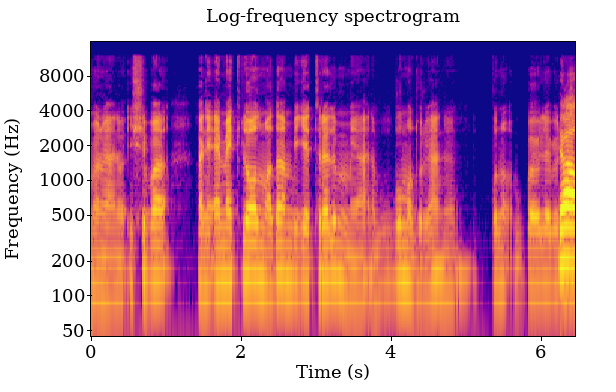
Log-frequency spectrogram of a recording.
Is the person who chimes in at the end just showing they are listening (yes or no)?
no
